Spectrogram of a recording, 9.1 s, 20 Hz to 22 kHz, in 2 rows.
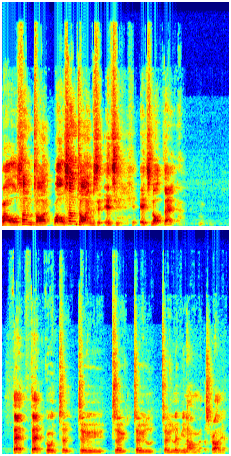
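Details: Adult, over 25, who stutters, with word repetitions; stuttering.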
